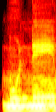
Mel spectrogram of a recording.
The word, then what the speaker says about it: muni: So Rinpoche say that we should pronounce that mune mune, Mune, Mune. But inside there, I also hear His Holiness, which is like Om Muni Muni Maha Muna Yeswa.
